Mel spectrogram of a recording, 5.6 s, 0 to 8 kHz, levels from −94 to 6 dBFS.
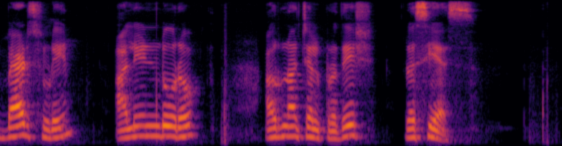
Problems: none marked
